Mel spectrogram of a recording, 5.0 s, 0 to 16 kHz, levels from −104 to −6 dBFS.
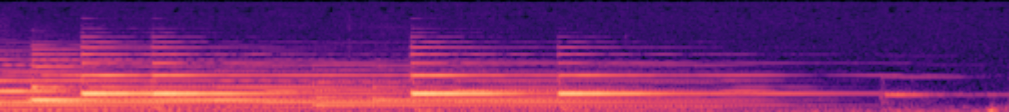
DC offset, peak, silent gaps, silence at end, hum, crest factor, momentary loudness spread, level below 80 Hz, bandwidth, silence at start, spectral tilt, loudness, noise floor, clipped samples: under 0.1%; -12 dBFS; none; 0.05 s; none; 14 dB; 21 LU; -52 dBFS; 8.8 kHz; 0 s; -7 dB/octave; -26 LUFS; -48 dBFS; under 0.1%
